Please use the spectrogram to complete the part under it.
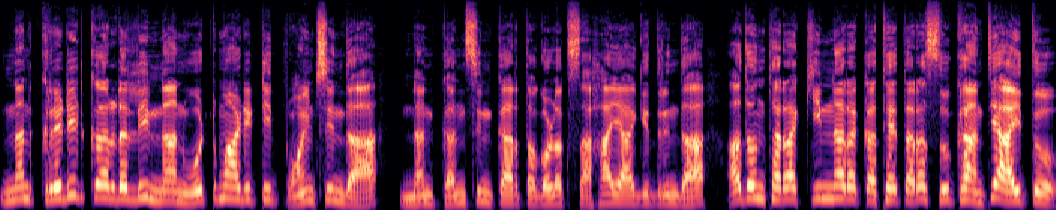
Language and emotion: Kannada, happy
